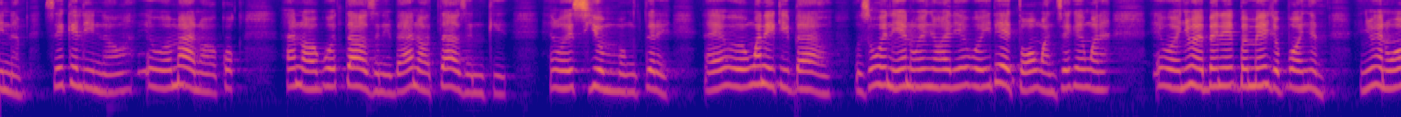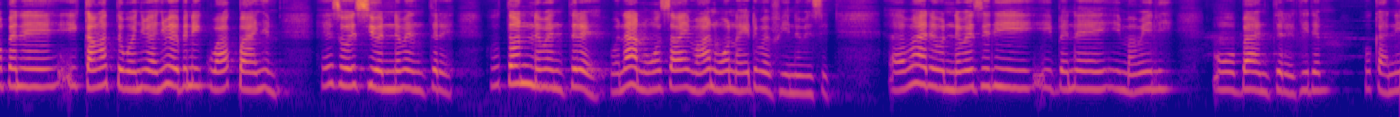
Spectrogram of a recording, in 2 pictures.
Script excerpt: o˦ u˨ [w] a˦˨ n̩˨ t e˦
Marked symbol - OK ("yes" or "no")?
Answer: no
